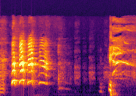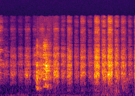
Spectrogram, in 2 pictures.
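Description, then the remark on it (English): A person imitates a dog panting with quick, rhythmic breathy huffs, fairly loud, after a brief vocal burst and a sharp noisy gasp. “Do you want me to be the dog? Yeah, the dog's looking over.”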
